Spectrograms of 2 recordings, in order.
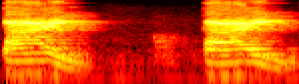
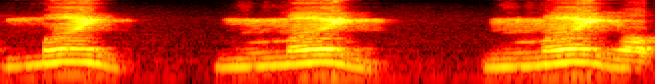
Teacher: os ditongos nasais com aqueles que parte do ar sai pelo nariz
